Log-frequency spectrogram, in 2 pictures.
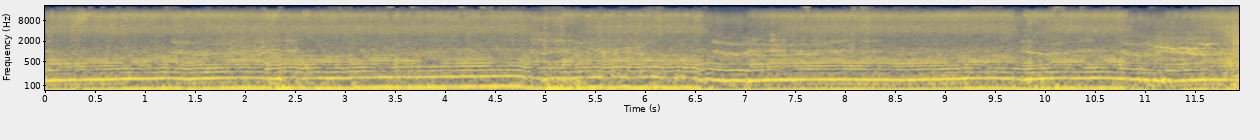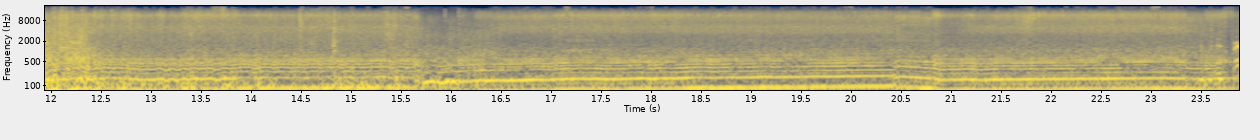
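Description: Volkswagen Golf GTI in Forza Horizon 5 driving with a steady loud engine drone that shifts pitch through gear changes, with a brief noisy burst midway like tyres skidding.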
